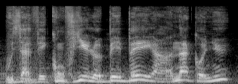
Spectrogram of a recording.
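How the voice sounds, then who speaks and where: Guy acting a gruff-edged police chief, creaky voice, serious and testy, music underneath. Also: a little high, lively intonation, moderate pace. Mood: stern, concerned. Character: serious, easily irritated male police commissioner.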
